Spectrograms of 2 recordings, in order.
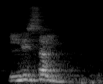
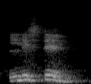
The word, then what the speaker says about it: listen: टी हो जाएगा silent. यानी कि उस वर्ड का प्रोनाउंसिएशन करते समय टी लेटर्स का उच्चारण नहीं होना चाहिए, टी लेटर्स का प्रोनाउंसिएशन नहीं होना चाहिए।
